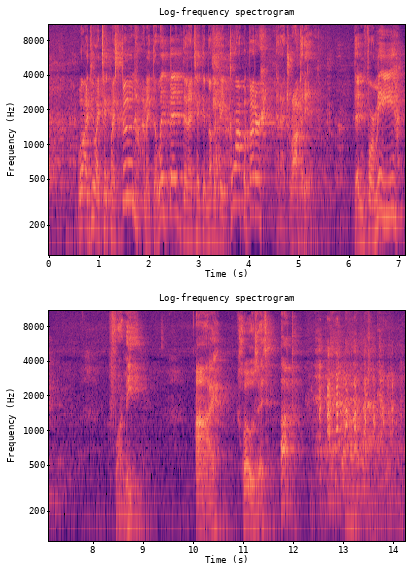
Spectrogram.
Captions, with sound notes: Well, I do. I take my spoon. I make the lake bed. Then I take another big glob of butter, and I drop it in. Then for me-- for me-- I close it up. (audience laughing)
